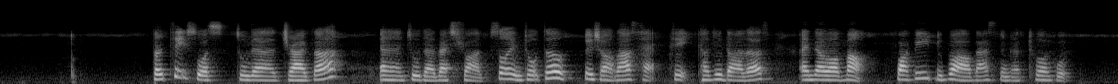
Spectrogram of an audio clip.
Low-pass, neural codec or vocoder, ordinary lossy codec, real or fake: none; codec, 16 kHz, 0.5 kbps, FunCodec, trained on Chinese and English, 25 frames a second; none; fake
